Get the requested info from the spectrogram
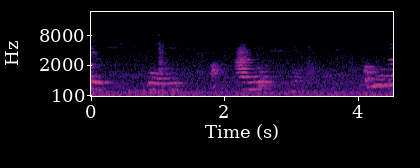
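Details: Kitten giving a series of short harmonic meows, some rising then falling, spaced roughly a second apart, the loudest near the middle, over a steady low background hum.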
